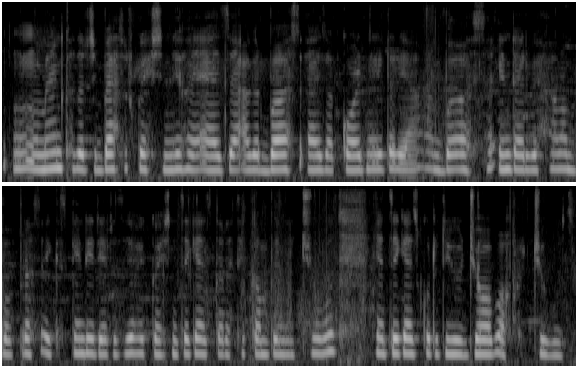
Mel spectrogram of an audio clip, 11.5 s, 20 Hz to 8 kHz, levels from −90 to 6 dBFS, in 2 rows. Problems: low volume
